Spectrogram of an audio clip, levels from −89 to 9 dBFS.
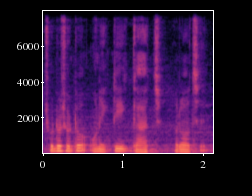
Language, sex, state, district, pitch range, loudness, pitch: Bengali, male, Tripura, West Tripura, 120-145 Hz, -18 LUFS, 135 Hz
